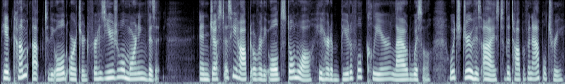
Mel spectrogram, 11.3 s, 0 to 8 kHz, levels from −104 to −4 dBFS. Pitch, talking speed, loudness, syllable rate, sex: 195 Hz, 215 wpm, -18 LUFS, 5.2 syllables/s, female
